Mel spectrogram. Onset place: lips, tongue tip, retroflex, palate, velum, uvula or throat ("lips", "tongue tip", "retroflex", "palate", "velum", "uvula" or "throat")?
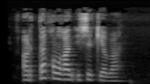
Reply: tongue tip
